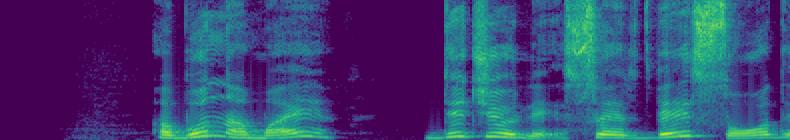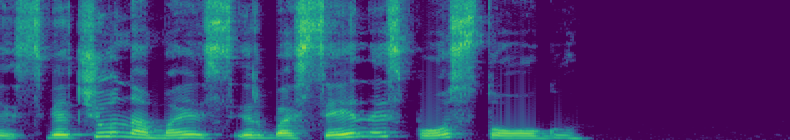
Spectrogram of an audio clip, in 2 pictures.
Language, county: Lithuanian, Kaunas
